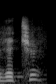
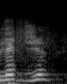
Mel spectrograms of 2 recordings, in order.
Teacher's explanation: el femenino de lech no será leche, sordo, sino legge, eh, sonoro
